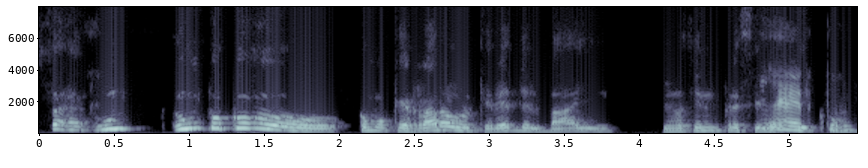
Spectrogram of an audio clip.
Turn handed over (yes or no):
no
